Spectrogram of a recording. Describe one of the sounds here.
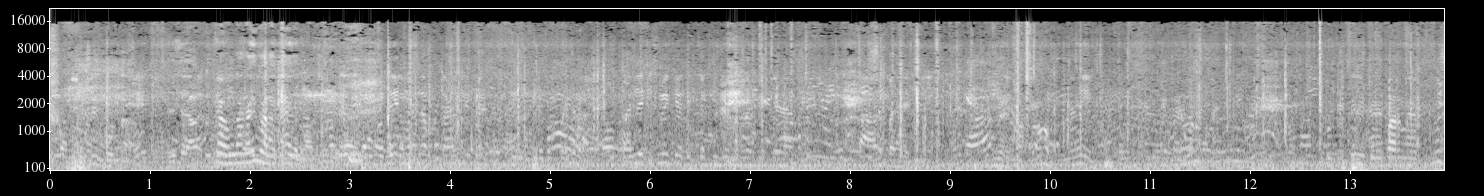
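A steady low hum of aircraft engines fills a cabin.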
